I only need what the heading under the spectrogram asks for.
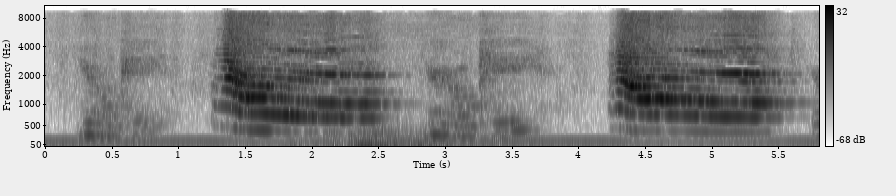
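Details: Six-year-old cat getting its first bath, giving loud, drawn-out complaining meows about three seconds apart, with a softer, shorter mew between them and a low steady hum underneath.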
